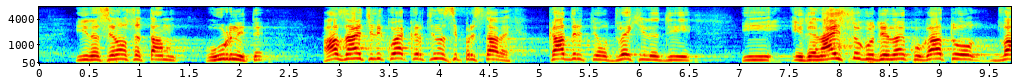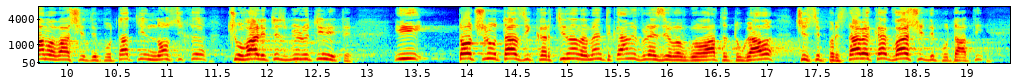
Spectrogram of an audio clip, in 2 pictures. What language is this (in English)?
Bulgarian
